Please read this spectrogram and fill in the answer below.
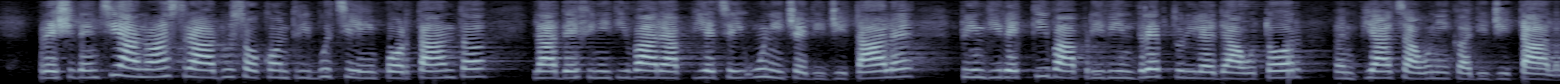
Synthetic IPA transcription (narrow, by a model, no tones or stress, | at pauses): pɾe̞ʃid̪ent̪sianoast̪ɾəaːd̪uso̞ko̞nt̪ɾibut̪sije̞impo̞rt̪ant̪ə | lad̪e̞finit̪ivaɾeapje̞t̪se̞junit͡ʃe̞d̪id͡ʒit̪ale̞ | pɾind̪iɾe̞k̚t̪ivapɾivind̪ːɾe̞p̚t̪uɾile̞d̪e̞aut̪o̞r | ɨnpjat̪saunikəd̪id͡ʒit̪alə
